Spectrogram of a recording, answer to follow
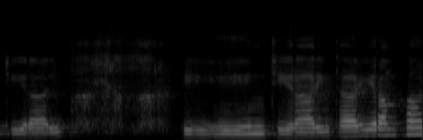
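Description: A man singing a melodic phrase on wordless syllables, in held and gently wavering notes, broken by a short breathy gap about a second in before the singing resumes.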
